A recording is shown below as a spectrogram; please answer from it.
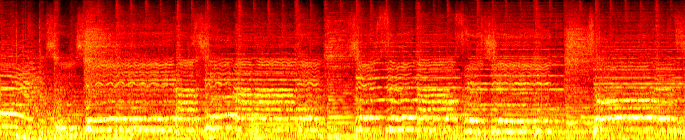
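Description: Church worship team singing a slow praise song together in Korean over acoustic guitar and band accompaniment, with long held notes.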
